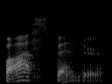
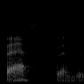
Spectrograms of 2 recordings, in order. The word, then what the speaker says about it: Fassbender: Oh, Fassbender. I always pronounced it Fastbender, but that's not how it's spelled.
